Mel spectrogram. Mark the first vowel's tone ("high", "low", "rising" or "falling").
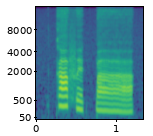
high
